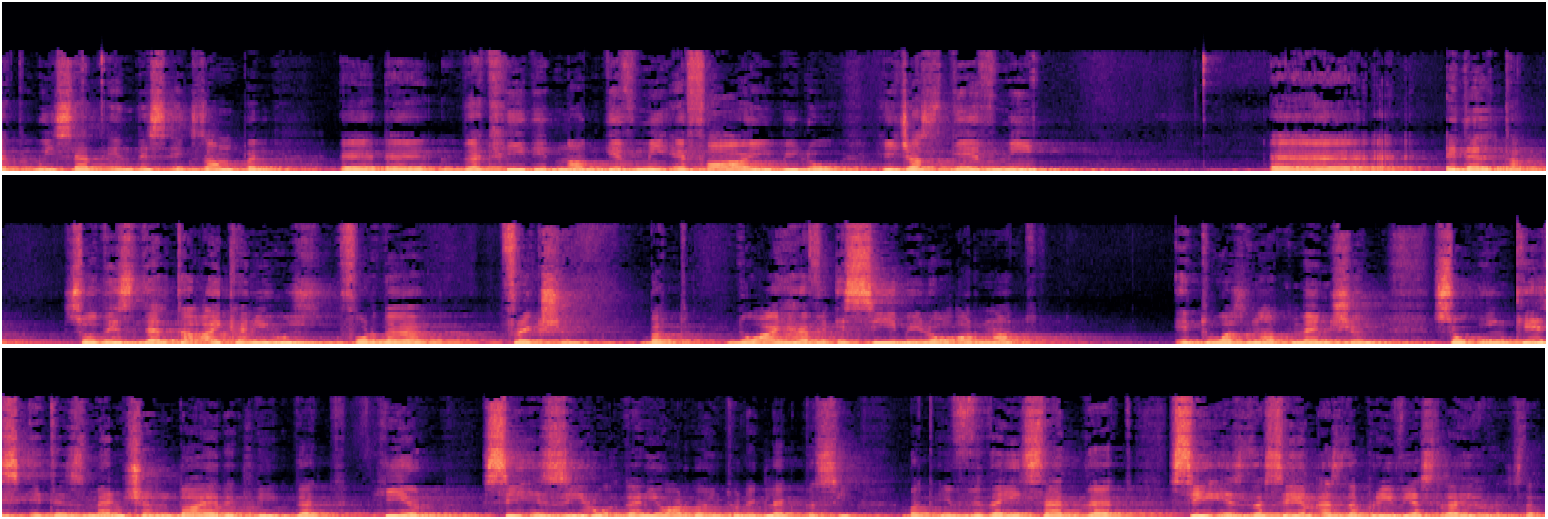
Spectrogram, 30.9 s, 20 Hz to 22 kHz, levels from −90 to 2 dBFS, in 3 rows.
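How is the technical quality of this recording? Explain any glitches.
No glitches can be heard anywhere in the recording. There is nothing in it that calls for an explanation.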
